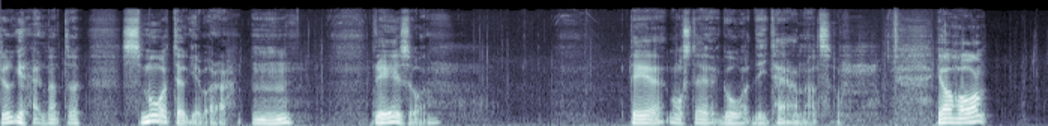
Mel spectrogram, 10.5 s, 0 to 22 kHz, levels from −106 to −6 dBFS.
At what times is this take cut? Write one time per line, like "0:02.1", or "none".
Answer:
none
